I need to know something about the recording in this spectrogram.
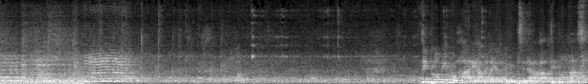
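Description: A crowd murmurs in a large echoing hall.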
